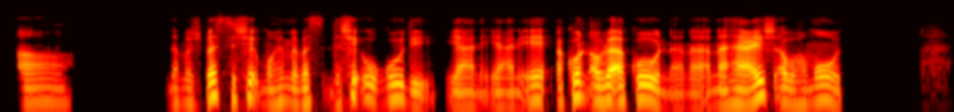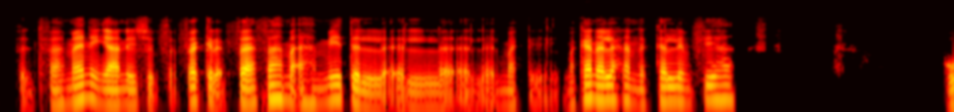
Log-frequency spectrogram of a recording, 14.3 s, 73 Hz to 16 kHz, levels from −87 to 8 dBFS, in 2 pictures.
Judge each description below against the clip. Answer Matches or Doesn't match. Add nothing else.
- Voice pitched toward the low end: Matches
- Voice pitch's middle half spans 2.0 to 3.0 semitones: Doesn't match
